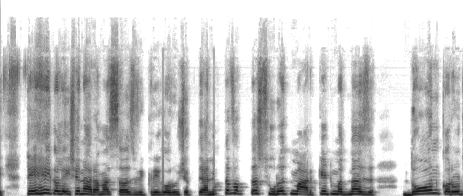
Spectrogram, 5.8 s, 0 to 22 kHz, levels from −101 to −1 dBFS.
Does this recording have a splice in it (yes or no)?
yes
